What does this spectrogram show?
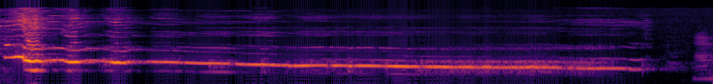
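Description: A Cocker Spaniel cries with one long, drawn-out whine that slowly slides downward in pitch.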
